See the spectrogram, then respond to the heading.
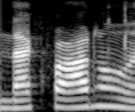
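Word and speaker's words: Neckvatal: LinkedIn is Brenda Neckbottle, and you know the last name is spelled N-E-C-K, like the thing you want to choke. V as in Victor, A-T-A-L.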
